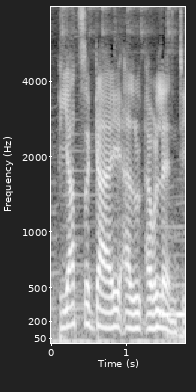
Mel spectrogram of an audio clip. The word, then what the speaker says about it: Piazza Aulenti: Piazza Aulenti.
